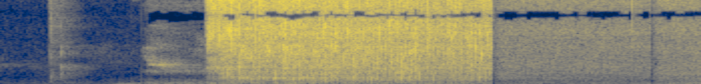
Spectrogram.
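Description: Chopped onions drop into hot oil in a metal wok and sizzle.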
